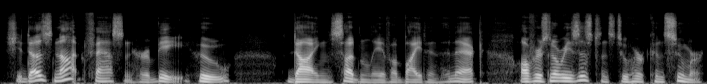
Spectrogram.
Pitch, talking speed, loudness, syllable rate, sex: 125 Hz, 180 wpm, -19 LUFS, 5.2 syllables/s, male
